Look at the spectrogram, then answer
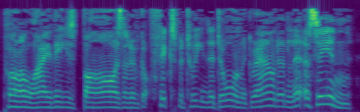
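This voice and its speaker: A man voicing a hulking, impatient male rioter who shouts roughly. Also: fairly high pitch, normal speed, dry recording, natural voice.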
